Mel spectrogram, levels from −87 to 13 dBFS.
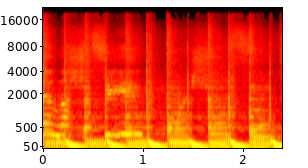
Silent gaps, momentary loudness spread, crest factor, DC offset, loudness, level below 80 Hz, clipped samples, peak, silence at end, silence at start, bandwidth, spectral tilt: none; 1 LU; 12 dB; under 0.1%; -18 LUFS; -20 dBFS; under 0.1%; -6 dBFS; 0 s; 0 s; 19.5 kHz; -5 dB/octave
